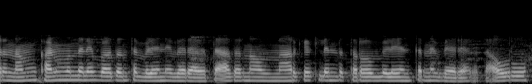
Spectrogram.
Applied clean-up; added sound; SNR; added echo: none; none; none; none.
